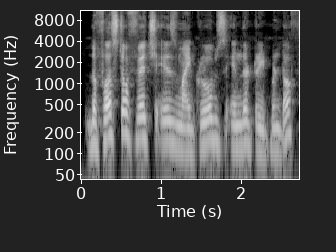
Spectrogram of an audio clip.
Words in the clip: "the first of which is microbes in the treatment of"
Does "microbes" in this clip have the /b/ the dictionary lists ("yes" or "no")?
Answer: yes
